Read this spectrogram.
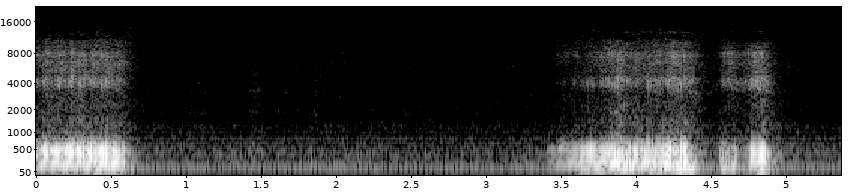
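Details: A 3-month-old vizsla pup snores in low, rattling bursts separated by quiet breathing.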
